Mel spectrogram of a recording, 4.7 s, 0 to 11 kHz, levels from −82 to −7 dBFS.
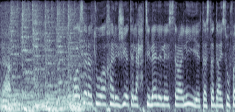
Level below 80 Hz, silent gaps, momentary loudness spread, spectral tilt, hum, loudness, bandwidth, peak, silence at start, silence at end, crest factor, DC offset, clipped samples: -28 dBFS; none; 3 LU; -5 dB/octave; none; -15 LUFS; 11 kHz; -2 dBFS; 0 s; 0 s; 12 dB; under 0.1%; under 0.1%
